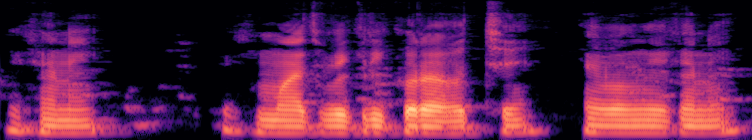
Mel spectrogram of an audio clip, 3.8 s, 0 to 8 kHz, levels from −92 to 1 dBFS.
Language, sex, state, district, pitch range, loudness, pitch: Bengali, male, West Bengal, Paschim Medinipur, 100-130 Hz, -20 LUFS, 105 Hz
